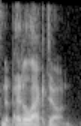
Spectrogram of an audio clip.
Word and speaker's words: nepetalactone: happens to create a chemical called how to pronounce nepetalactone it's nepetalactone which two cats just so happens to be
